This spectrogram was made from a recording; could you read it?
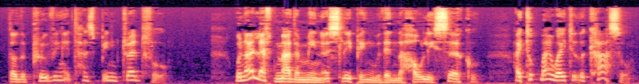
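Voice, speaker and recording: A man voicing an elderly professor and vampire hunter in an audiobook, solemn and anguished, with slow, halting foreign phrasing. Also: mid-range voice, husky. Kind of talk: audiobook character narration.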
